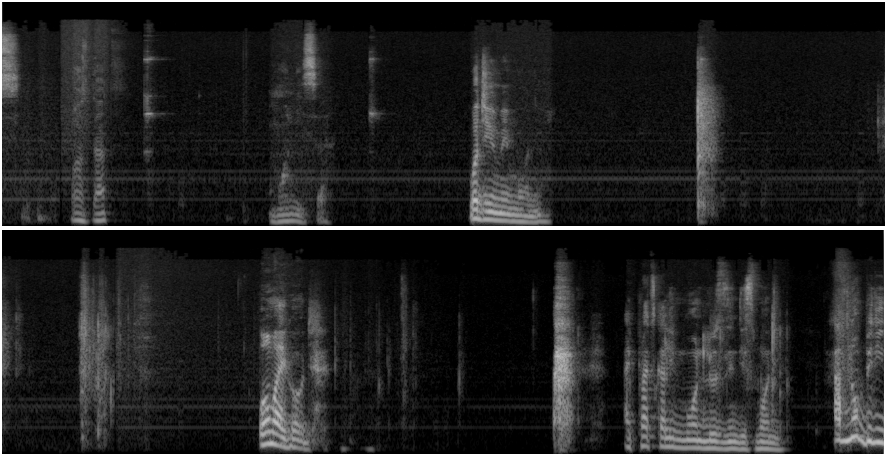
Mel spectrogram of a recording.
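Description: Another adult man replies nearby.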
